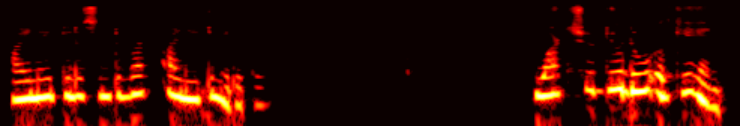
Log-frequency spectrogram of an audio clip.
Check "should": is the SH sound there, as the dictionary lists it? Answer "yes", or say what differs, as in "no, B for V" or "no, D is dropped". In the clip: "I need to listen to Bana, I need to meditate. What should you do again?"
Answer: yes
